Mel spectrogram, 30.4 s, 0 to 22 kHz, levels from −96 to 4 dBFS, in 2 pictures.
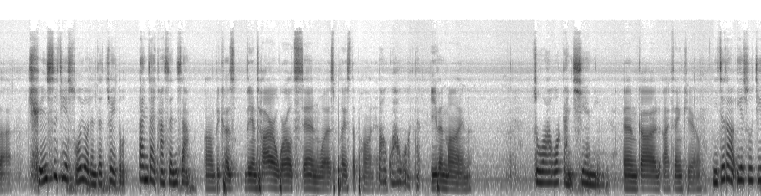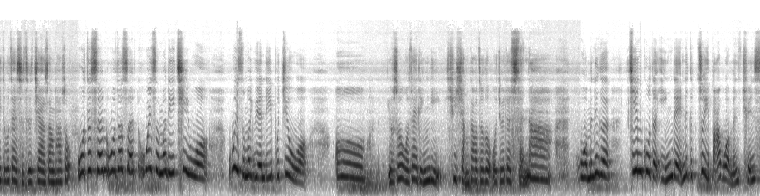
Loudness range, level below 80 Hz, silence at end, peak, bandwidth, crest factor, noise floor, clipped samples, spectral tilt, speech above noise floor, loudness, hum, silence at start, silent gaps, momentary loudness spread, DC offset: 5 LU; -46 dBFS; 0 s; 0 dBFS; 11 kHz; 12 dB; -38 dBFS; under 0.1%; -6.5 dB/octave; 26 dB; -13 LUFS; none; 0 s; none; 11 LU; under 0.1%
